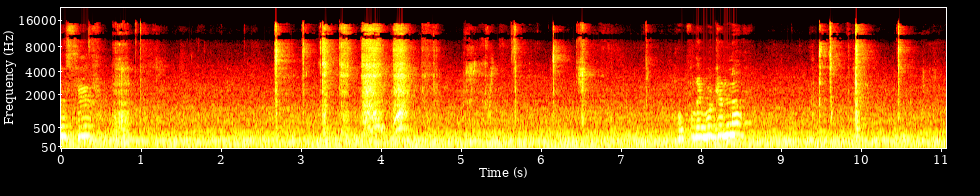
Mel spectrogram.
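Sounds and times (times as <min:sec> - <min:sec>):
wet eating sounds: 0:02.6 - 0:07.5.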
